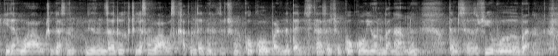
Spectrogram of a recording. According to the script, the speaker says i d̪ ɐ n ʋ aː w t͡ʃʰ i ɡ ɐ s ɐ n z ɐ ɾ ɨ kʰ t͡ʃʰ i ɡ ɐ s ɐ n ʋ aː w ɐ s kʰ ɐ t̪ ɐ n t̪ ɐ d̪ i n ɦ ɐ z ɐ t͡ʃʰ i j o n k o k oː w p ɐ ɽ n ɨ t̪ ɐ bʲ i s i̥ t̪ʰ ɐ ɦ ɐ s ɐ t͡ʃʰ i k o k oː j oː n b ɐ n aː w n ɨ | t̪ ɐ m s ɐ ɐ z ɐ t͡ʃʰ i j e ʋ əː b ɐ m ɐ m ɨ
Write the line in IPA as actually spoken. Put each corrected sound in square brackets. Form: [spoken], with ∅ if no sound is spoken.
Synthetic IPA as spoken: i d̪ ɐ n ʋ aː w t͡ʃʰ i ɡ ɐ s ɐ n z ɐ ɾ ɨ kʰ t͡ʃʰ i ɡ ɐ s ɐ n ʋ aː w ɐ s kʰ ɐ t̪ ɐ [m] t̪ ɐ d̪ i n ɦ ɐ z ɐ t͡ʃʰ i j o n k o k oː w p ɐ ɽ n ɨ t̪ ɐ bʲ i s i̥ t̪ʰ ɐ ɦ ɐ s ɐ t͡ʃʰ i k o k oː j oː n b ɐ n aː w n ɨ | t̪ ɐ m s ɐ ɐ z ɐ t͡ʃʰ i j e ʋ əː b ɐ [n] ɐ [n] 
